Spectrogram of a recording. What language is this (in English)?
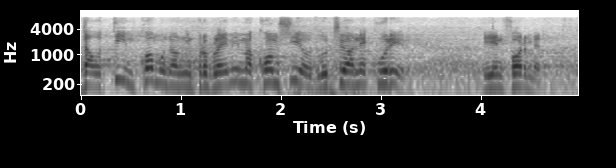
Serbian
